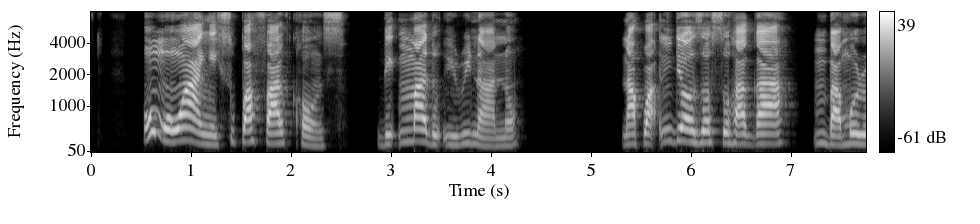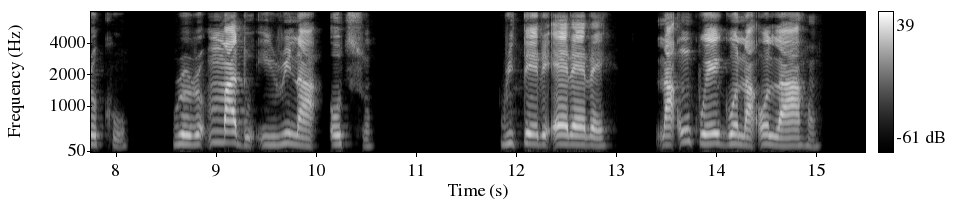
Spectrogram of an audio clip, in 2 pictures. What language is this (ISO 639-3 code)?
ibo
